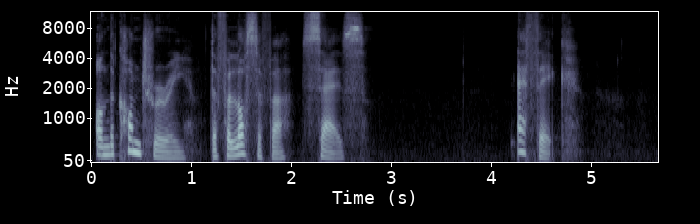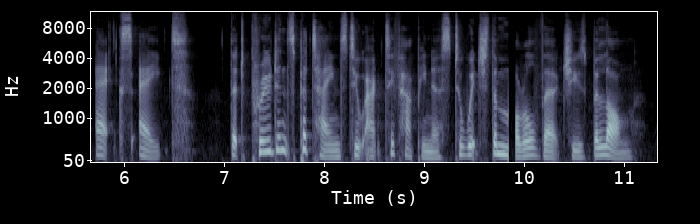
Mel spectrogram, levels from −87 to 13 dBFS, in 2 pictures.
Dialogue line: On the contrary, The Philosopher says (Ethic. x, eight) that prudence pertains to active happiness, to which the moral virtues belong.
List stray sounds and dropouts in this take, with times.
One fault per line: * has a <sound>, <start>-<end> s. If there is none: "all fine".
* has a dropout, 9.8-9.9 s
